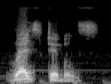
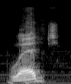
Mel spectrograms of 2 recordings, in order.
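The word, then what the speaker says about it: vegetables: इसकी सही प्रोनाउंसिएशन है वेजिटेबल्स। वेजिटेबल्स। इसके आप दो पार्ट कर लें, वेज और टेबल। वेजिटेबल, आपने वेजी नहीं कहना है, वेजिटेबल।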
